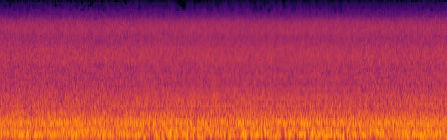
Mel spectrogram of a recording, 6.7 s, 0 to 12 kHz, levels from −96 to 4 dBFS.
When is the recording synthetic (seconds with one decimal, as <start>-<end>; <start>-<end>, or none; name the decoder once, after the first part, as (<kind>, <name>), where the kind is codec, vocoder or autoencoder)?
2.0-5.4 (vocoder, Vocos)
